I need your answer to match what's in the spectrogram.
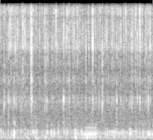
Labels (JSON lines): {"label": "biophony", "recorder": "HydroMoth"}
